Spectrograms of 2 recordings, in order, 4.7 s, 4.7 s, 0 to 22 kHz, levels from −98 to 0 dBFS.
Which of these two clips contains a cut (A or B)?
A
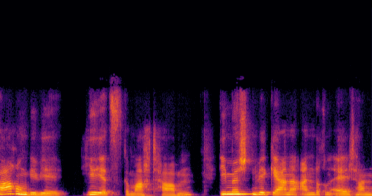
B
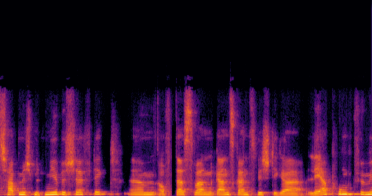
B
